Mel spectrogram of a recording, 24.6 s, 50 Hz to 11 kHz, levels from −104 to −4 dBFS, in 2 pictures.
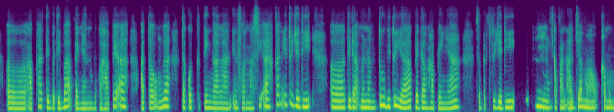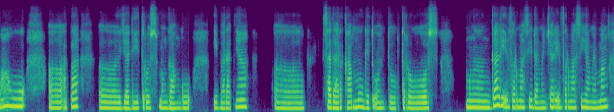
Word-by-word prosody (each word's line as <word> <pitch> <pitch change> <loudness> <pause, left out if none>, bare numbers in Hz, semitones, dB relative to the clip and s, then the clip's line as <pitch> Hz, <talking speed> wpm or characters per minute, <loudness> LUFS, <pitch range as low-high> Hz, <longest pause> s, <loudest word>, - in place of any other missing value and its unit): eee, 160 0 +1
apa 210 +6 -3
tiba-tiba 175 +3 +1
pengen 160 -1 -1
buka 170 -1 -7
HP 215 +7 -1
ah, 220 -2 +2 0.3
atau 170 +1 -1
enggak 215 +3 +3 0.2
takut 185 +1 0
ketinggalan 165 -2 -1
informasi 165 +6 -4
ah, 215 -1 +3
kan 275 +1 -3
itu 270 +3 -3
jadi, 215 -2 +4 0.4
eee, 190 -1 +4
tidak 195 -2 +3
menentu 185 +6 +3
gitu 215 +3 +3
ya, 190 -3 +4
pegang 175 -2 0
HP-nya 165 +3 -1 0.3
seperti 180 - -11
itu 190 - -2
jadi 185 +3 0 0.5
mhm, 195 -5 +3
kapan 180 -1 -3
saja 180 +3 0
mau 190 -1 +1
kamu 185 +1 0
mau, 220 0 +4 0.5
eee, 175 0 +2
apa, 205 +4 0 0.5
eee 170 -1 +2
jadi 170 0 +2
terus 170 0 -1
mengganggu 170 0 0 0.5
ibaratnya, 170 +5 0 0.5
eee, 165 -1 -1 0.4
sadar 175 -2 +2
kamu 190 +3 +1 0.2
gitu 175 - -2
untuk 170 -1 -3
terus 165 -1 +1 0.6
menggali 190 +5 +4
informasi 190 0 0
dan 170 - +1
mencari 195 +3 0
informasi 185 +1 -3
yang 180 - 0
memang, 195 +4 +2
180 Hz, 125 wpm, -19 LUFS, 170-195 Hz, 0.6 s, jadi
